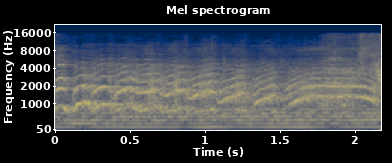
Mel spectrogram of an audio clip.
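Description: A man laughing wildly in a quick string of high-pitched laughs, over a steady low drone.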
